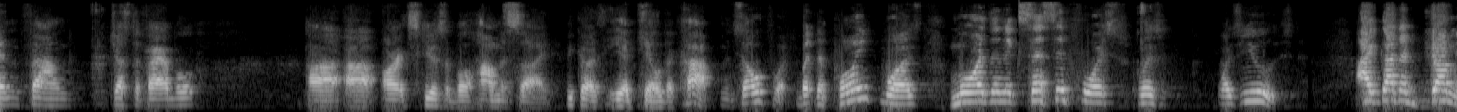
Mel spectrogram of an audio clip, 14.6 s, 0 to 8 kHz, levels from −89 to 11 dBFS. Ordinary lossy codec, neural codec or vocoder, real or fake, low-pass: AAC, 32 kbps; none; real; 7.2 kHz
